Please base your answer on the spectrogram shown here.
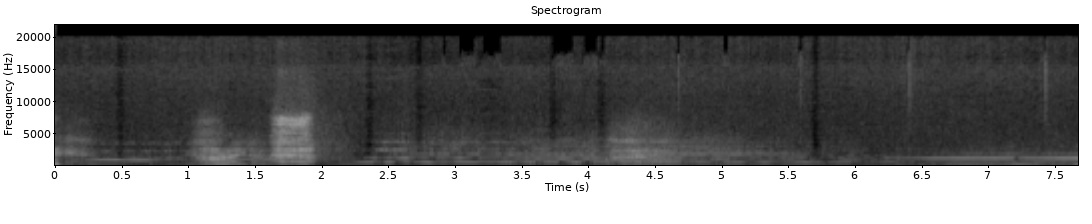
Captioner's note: Dawn gasps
